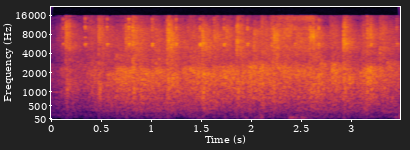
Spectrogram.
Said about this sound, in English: But yes, I think that deserves another round of applause.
